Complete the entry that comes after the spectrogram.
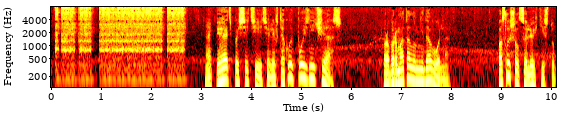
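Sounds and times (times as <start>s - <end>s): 
sharp buzzing electric doorbell ringing at front door: 0.0s - 2.7s
speech: 3.1s - 5.9s, 6.6s - 8.1s, 9.0s - 10.0s.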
